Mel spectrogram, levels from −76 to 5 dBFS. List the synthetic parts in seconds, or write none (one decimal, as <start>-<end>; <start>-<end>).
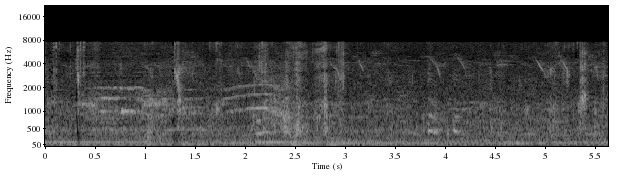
0.4-1.0

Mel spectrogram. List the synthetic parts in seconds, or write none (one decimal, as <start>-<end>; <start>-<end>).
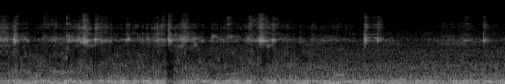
0.0-3.1

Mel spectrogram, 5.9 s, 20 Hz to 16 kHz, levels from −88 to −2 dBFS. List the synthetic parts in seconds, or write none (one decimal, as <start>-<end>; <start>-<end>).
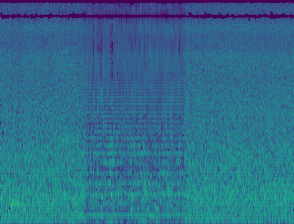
1.7-3.7

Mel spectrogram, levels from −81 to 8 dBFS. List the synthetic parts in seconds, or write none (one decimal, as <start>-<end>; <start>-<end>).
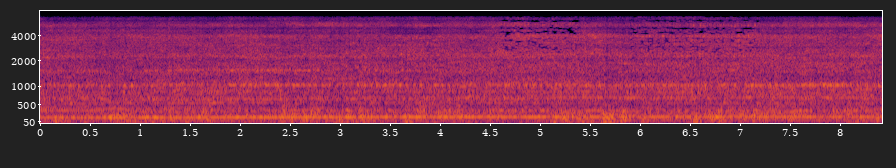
0.0-4.6; 5.4-5.9; 7.2-8.4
